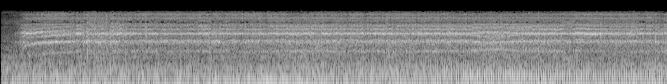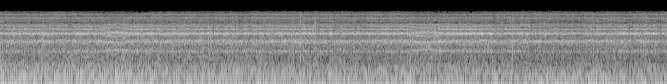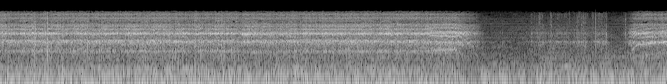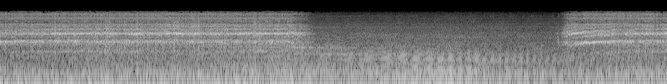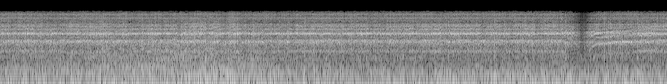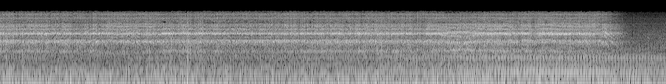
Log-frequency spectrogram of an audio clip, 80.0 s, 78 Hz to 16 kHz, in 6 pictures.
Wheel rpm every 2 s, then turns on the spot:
100, 160, 160, 160, 160, 160, 160, 160, 160, 160, 160, 160, 160, 160, 160, 160, 160, 150, 20, 40, 160, 160, 150, 10, 0, 30, 160, 160, 160, 160, 160, 160, 120, 160, 160, 160, 160, 160, 160, 80.
36-38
